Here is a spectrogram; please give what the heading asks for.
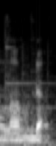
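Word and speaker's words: lambda: dengan huruf Yunani ini nyanyi dibacanya landak ini dibacanya lamda ya adalah simbol untuk panjang gelombang yang dimaksud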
